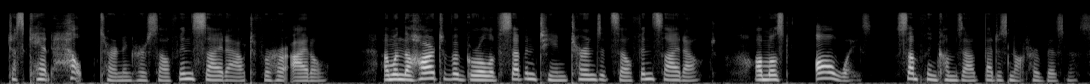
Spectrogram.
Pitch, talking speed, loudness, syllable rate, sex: 205 Hz, 180 wpm, -22 LUFS, 5.4 syllables/s, female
